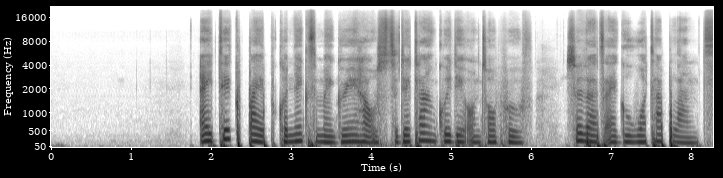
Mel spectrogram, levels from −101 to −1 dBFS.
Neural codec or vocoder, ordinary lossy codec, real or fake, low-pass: autoencoder, 48 kHz, 128 numbers a frame, DAC-VAE, trained on Japanese speech; none; fake; 19.8 kHz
